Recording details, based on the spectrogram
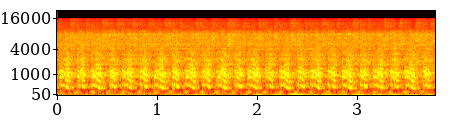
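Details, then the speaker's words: BMW with an N47 engine just refitted after a broken timing chain repair, new clutch and flywheel: a long starter churn at about three compressions a second, slowly speeding up, but it never fires. Extended cranking, no start yet. "t keep it cranking keep it cranking and hopefully eventually it will clear and it will kick in just let the start motor rest a tiny bit we'll go again"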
